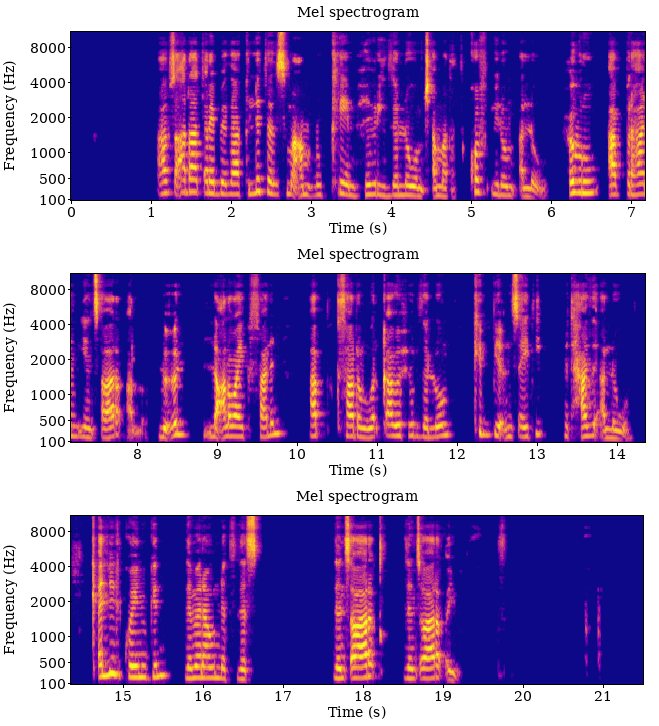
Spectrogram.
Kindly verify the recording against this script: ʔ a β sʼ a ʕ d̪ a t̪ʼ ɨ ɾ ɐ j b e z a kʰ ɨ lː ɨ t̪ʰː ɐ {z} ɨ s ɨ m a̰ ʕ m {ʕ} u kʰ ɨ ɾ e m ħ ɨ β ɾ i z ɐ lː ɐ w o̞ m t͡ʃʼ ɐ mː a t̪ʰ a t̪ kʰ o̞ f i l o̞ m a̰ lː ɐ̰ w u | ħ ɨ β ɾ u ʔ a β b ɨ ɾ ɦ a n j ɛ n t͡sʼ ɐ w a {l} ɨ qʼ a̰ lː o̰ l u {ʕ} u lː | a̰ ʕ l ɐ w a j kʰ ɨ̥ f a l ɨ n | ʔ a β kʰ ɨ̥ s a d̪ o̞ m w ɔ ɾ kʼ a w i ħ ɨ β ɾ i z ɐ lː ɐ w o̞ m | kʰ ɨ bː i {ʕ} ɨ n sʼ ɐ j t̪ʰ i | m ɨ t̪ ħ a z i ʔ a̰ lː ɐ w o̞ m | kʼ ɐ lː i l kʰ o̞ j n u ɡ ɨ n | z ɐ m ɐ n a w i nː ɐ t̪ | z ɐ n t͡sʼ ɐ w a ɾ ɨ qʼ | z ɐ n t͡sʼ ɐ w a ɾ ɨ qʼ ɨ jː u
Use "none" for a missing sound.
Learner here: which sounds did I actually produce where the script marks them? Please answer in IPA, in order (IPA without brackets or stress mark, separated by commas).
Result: z, ʕ, ɾ, ʕ, ʕ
